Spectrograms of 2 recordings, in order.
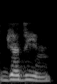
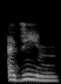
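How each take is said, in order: First: The word begins with a hard g sound. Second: The word begins with a glottal stop. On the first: This is how Upper Egypt says it. "in Upper Egypt it's pronounced as gadim" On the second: This is how most regions of Egypt say it. "the consonant qa is usually replaced by glottal stop ah in most regions of Egypt"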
